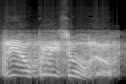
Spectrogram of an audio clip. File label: player killed enemy mood med, speech it; War Thunder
